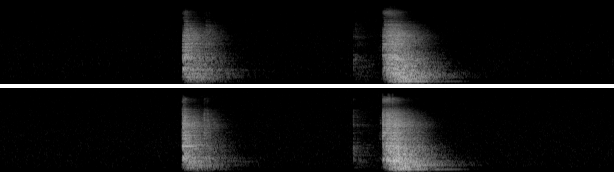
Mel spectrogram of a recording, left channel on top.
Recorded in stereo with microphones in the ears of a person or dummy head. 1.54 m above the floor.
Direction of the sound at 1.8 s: 85° right.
